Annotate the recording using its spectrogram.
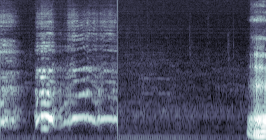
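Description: A rooster crows once in the first second, a short rising note and then a held, pitched note that cuts off abruptly, over a quiet, steady low hum. A man's voice starts near the end.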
